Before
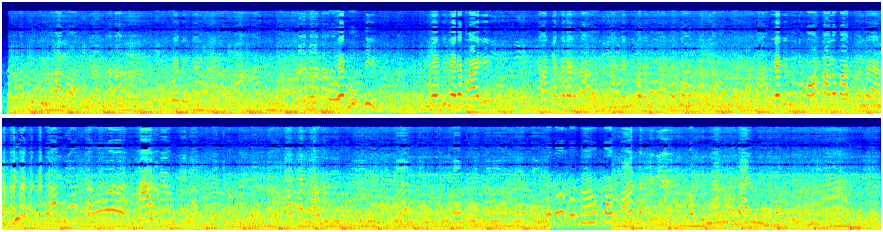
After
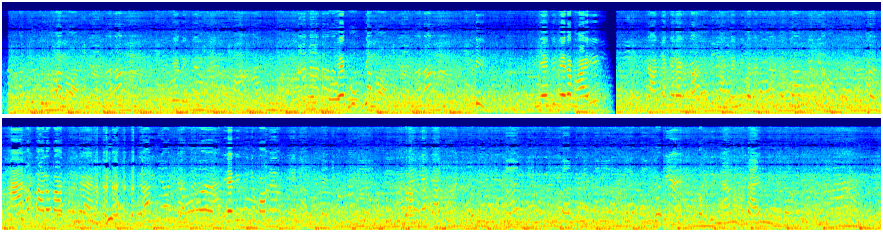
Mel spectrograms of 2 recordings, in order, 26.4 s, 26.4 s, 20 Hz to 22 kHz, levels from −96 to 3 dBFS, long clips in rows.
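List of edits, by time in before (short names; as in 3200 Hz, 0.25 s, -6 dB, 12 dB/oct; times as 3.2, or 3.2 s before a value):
0.84–2.48 copy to 5.48
7.17–7.58 studio fade out
11.38–12.17 swap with 14.96–15.5
16.87–18.68 reverse
21.47–22.97 cut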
